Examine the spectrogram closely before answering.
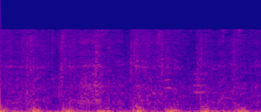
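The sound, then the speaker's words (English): Footsteps of a runner jogging uphill on slightly undulating terrain: steady, evenly spaced soft thuds in a regular running rhythm, faint and continuous throughout. “Just jogging uphill now.”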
